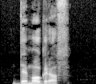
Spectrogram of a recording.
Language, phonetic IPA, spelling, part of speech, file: Polish, [dɛ̃ˈmɔɡraf], demograf, noun, Pl-demograf.ogg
